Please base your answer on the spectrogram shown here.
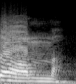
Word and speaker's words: homme: بH صامتة الغير المنطوقة نقول cet homme. H لا تنطق ولذلك نستعمل CET.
